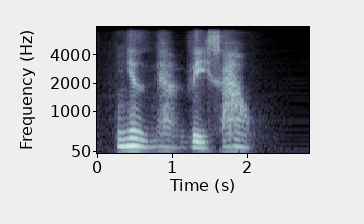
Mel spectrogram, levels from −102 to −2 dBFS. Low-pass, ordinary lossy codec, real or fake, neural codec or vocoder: 7.2 kHz; Opus, 64 kbps; fake; codec, 16 kHz, about 1 kbps, DyCAST, with the encoder's durations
